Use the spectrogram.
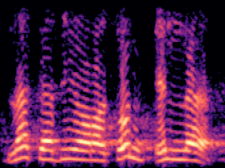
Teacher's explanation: ده تنوين وبعده همزة، خلاص يبقى ما غنش هنا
